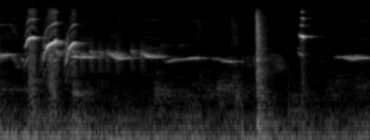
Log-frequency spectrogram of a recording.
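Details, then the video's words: Captive red-whiskered bulbuls housed together as a group, first week of care: a quick burst of bright rising whistles, then long level whistled notes and a couple of sharp clicks, over a faint low hum. "CUCAK RAWIS OMBYOKAN"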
